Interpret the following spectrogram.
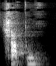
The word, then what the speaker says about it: Chatto: kayaan chatu eh kasi ang tamang pronounce is chatu yan ang tamang pron kasi double t so ito si Edgar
